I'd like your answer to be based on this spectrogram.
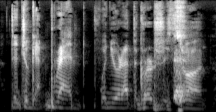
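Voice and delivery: put-on gargoyle voice. Demonstrating a favorite bit, saying mundane things in a gargoyle-like voice. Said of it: "look kind of like a gargoyle and just be like".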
